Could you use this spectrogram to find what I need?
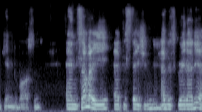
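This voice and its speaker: Speaking at a fairly slow pace in an American accent, a somewhat breathy man uses a medium pitch with ordinary pitch variation. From Brooklyn, New York. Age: 90s. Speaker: actor and former news anchor. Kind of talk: casual interview chat.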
